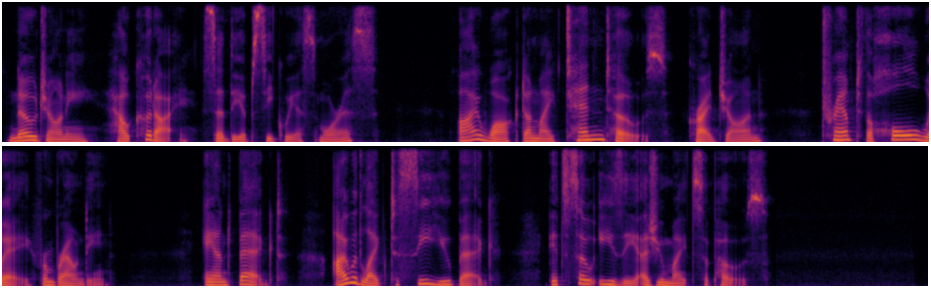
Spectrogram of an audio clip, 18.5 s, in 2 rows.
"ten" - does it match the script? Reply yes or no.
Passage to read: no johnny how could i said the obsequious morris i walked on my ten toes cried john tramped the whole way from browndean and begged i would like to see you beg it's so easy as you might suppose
yes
